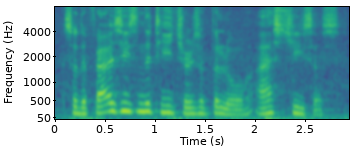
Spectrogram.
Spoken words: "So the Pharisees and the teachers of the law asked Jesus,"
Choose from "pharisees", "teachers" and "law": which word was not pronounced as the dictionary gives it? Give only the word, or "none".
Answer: none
